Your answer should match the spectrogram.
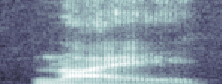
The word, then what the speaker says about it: night: Night, GH, the two graphemes or letters are silent.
